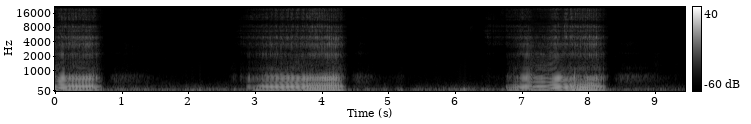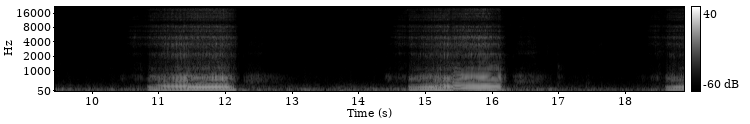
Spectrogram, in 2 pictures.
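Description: Loud, rattling snores on each breath in, about 16 a minute, with quiet breathing out between; regular heavy snoring.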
